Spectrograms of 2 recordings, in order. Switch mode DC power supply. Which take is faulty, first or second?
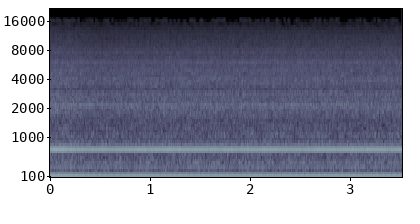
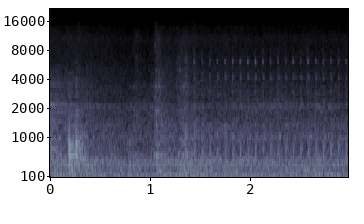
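second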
